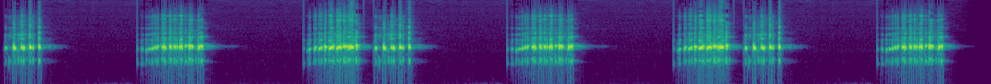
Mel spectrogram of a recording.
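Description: A frog gives rasping, pulsed croaks, singly or in quick pairs, about once a second.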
